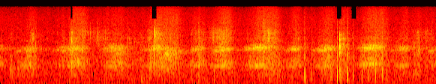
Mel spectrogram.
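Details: Frogs sing in the evening at La Peyrière, below a site with a basement. Their chorus of steady, rhythmic pulses rises and falls without pause, though it sometimes stops.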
